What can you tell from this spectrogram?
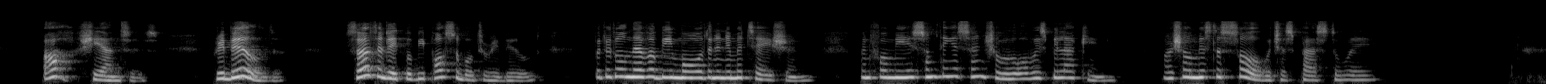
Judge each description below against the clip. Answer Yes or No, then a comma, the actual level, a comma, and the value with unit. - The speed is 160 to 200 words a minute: No, average, 145 wpm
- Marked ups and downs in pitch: Yes, wide, 8.1 semitones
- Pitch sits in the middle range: No, very high, 290 Hz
